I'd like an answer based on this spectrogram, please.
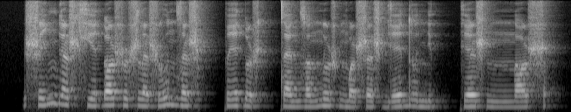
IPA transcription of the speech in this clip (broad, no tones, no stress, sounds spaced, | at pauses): ʂ i ŋ ɡ æ ʂ xʲ e ɗ ɒ ʂ u ʂ l æ ʂ u n z æ ʂ pː e ɗ o ʂ tː æ n z ɒ n u ʂ ŋ͡m ɒ ʂ æ ʂ ɡ e d u nʲ o kː e ʂ nː ɒ ʂ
